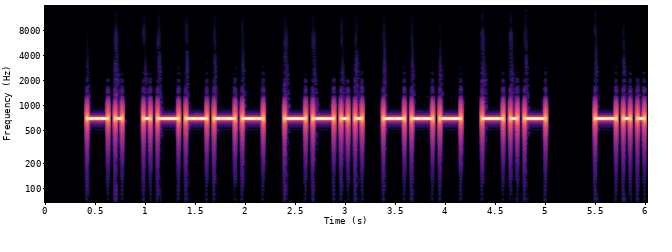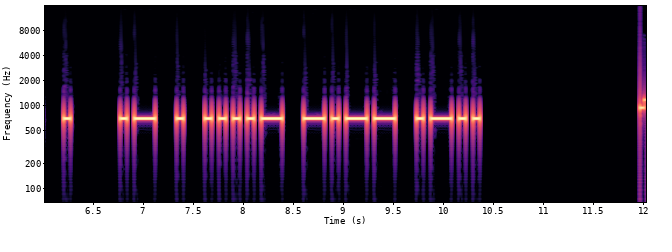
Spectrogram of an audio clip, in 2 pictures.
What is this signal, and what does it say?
Morse code, heard as a keyed tone, about 17 wpm, 700 Hz. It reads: N1ZOK DE AE4YL
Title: USA Callsign DE Callsign - 5 Characters - 17wpm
